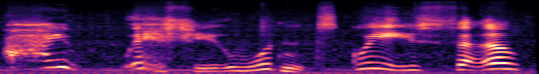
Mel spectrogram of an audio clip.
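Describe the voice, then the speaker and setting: A woman as a slow, sulky little dormouse. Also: fairly high pitch, big pitch swings, music in the background, heavily acted, rough recording. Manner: slow, complaining. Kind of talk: dramatized audiobook.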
